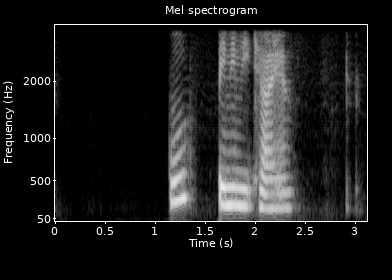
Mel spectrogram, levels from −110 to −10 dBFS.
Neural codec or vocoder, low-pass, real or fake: codec, 44.1 kHz, 1.7 kbps, Pupu-Codec; 3.6 kHz; fake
